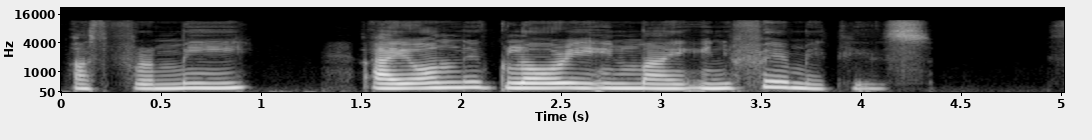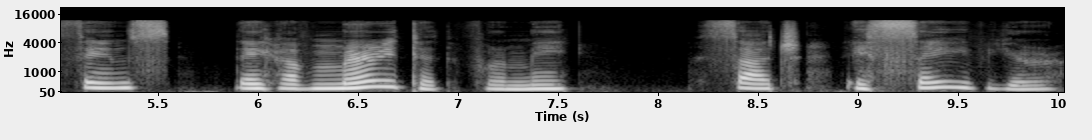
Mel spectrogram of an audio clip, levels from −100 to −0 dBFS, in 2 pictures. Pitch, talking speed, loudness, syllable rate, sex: 220 Hz, 110 wpm, -19 LUFS, 3.6 syllables/s, female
